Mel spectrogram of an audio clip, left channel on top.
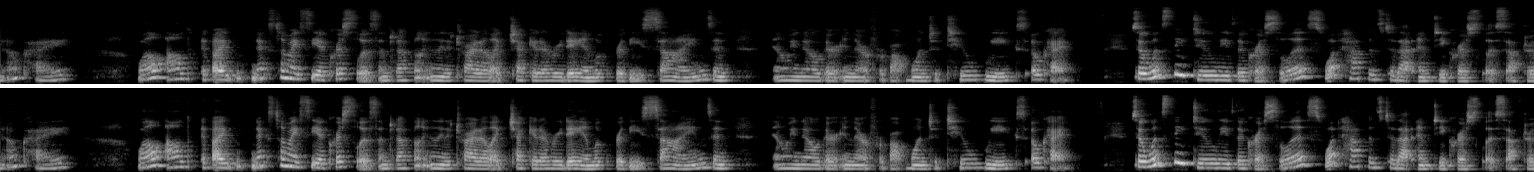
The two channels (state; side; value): normal; both; correlation 0.73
